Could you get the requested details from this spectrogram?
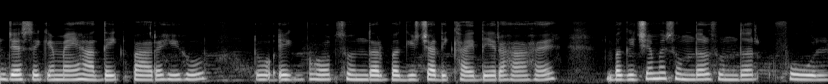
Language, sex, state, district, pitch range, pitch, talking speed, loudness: Hindi, female, Uttar Pradesh, Jyotiba Phule Nagar, 210-225 Hz, 220 Hz, 175 wpm, -17 LUFS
